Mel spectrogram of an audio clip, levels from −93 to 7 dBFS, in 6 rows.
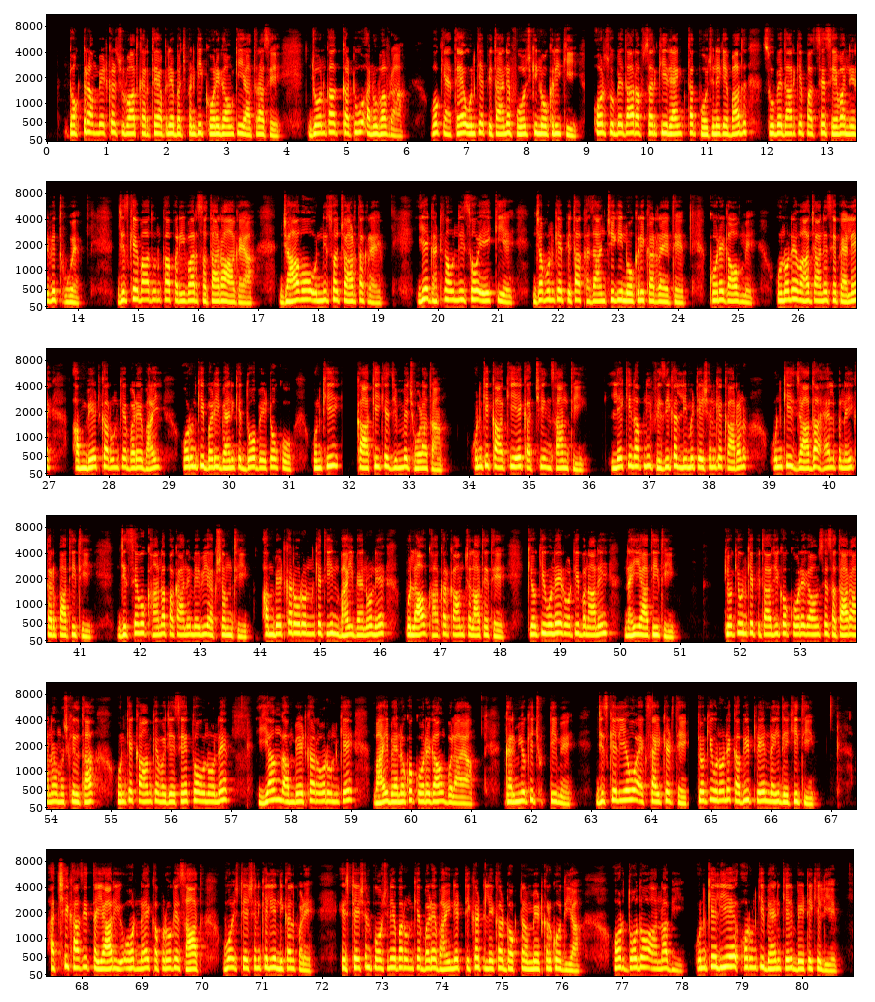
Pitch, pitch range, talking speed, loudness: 210 Hz, 195-225 Hz, 165 wpm, -15 LUFS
